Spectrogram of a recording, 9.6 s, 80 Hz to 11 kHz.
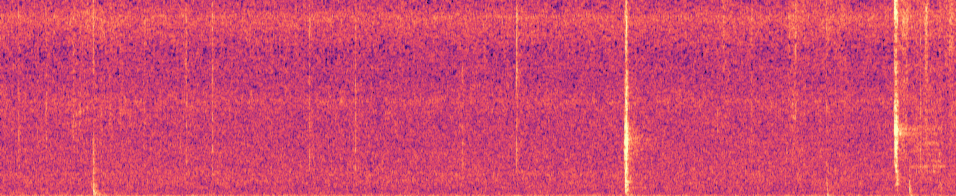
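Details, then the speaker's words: Mercedes-Benz S600 W220 V12, replacement central locking vacuum pump from eBay plugged in and lock/unlock pressed: only faint, irregular clicks over a low hum with no buzz, so the new pump is defective. "as soon as you plug it in it should make a buzz noise to immediately try to build a vacuum okay got it plugged in that one isn't gonna matter I don't think I hear it clicking"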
